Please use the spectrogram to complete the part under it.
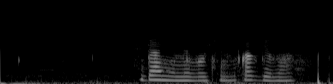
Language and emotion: Russian, neutral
